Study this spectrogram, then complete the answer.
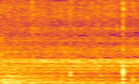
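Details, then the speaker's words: Push lawn mower that spat oil out the carburetor and died while mowing, engine hot and smoking while its oil drains: soft steady sizzle with occasional sharp pops, never seen before; cause of the popping unknown. "Changing the oil. Got this thing nice and hot. It's smoking. Can you guys hear the popping?"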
